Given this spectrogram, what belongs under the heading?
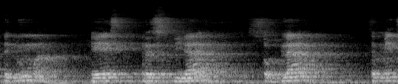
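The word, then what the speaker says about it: πνεῦμα: Ahora vamos también a saber el significado que tiene la palabra espíritu en griego, mis amados hermanos, que se pronuncia pneuma, que es respirar, soplar.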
